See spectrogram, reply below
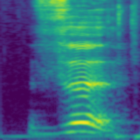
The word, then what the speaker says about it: veut: Aqui, diferente de je veux, tu veux, que escreve igual, aqui a gente tem a terceira opção, que é com T no final. Elle veut, que a gente pronuncia da mesmíssima maneira. Elle veut, o som E.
